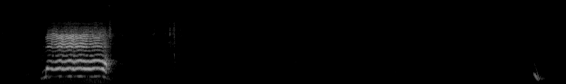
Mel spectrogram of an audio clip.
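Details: Domestic goat held for artificial insemination on a goat farm gives one strong, wavering, nasal bleat of about a second, then near silence with a few faint clicks and a brief low sound at the end.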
